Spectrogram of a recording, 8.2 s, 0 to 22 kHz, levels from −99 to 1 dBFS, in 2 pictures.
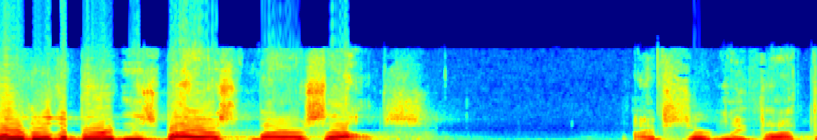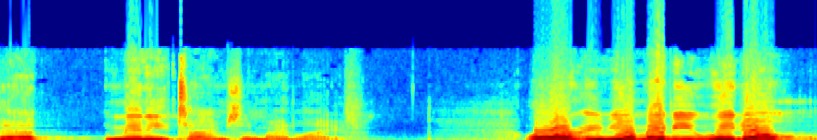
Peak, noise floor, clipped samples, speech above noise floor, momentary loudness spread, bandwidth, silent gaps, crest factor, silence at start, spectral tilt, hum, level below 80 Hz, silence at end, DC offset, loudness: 0 dBFS; -57 dBFS; 4%; 48 dB; 16 LU; 17 kHz; none; 10 dB; 0 s; -5 dB/octave; none; -42 dBFS; 0 s; under 0.1%; -9 LUFS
